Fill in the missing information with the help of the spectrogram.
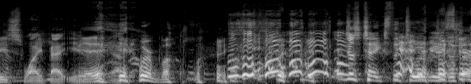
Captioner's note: laughing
